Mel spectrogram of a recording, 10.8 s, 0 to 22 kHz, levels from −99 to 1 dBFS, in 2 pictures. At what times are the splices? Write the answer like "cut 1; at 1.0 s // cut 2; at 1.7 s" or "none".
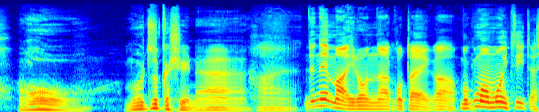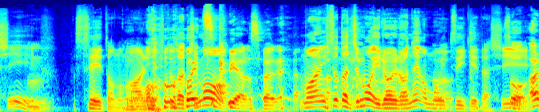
none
